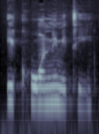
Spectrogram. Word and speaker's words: equanimity: My word of the day is equanimity. Say what now? So it is spelled EQ.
